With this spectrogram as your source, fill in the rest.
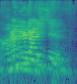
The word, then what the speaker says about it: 아밀레이스: 침 속에 들어있는 아밀레이스. 아밀레이스. 요즘은 아밀라이즈라고 해요. 아니 와이트책에 아밀레이스로 나와 있어. 아니 근데 그 어쩔? 여러분, 지금 정확해. 여러분 옛날에는 이걸 뭐라고 읽었냐면 아밀라제라고 읽었는데요. 요즘은 아밀레이스라고 읽더라고요. 그래요?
